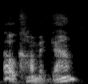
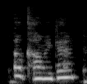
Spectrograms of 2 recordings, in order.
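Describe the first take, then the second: First: Said in the usual way. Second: That'll calm it down said much higher; high squeaky repeat. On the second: Shown as a demonstration. Streamer mocks himself for being hyper, squeaky. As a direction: squeak it back up ironically. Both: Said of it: "talking very fast".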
